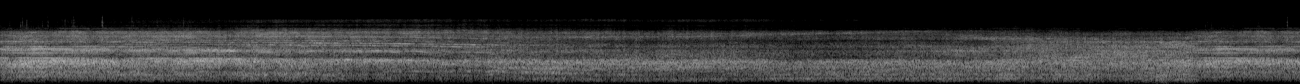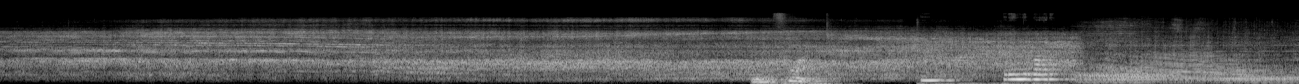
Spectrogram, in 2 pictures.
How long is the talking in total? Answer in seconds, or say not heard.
2 s.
